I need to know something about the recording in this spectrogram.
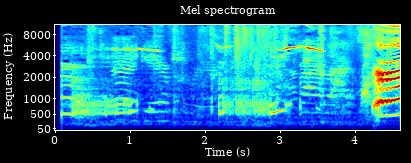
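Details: Pet dog "talking": a run of soft, wavering whines and moaning vocal sounds with shifting pitch, ending in a sudden louder, higher yelp-like cry.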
